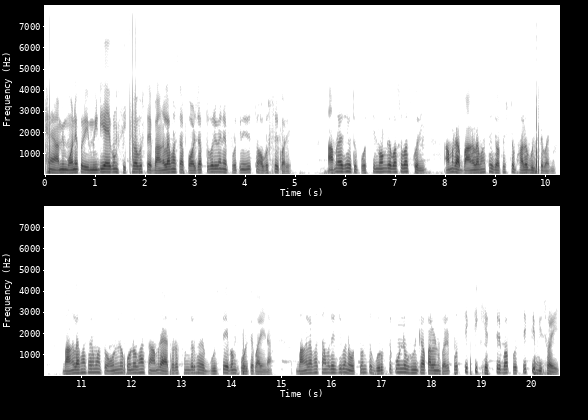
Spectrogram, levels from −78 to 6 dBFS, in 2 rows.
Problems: none marked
